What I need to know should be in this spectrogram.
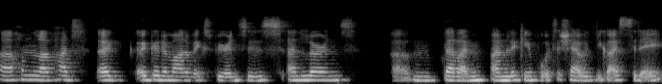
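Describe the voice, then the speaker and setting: Monotone, flat delivery at a fairly quick pace. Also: woman, medium pitch for a woman. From UK and Gulf states, mixed. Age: 20s. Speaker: personal trainer. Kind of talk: podcast interview. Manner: hesitant, many fillers.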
